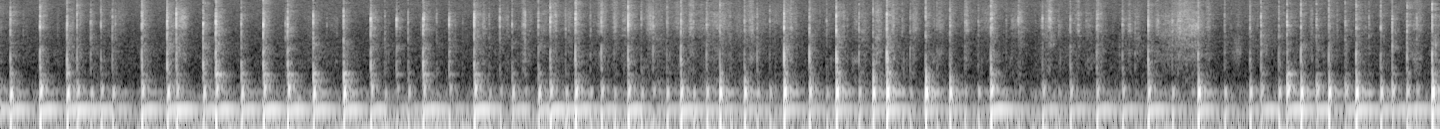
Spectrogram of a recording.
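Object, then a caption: Rubber and cork drum practice pad. A flat, solid drum practice pad with a black rubber top on a tan cork-like base is drummed with the fingertips of both hands. The result is a rapid, continuous stream of short, dull taps that stop almost instantly, with most of the energy in low thuds and a faint, thin click on each stroke.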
